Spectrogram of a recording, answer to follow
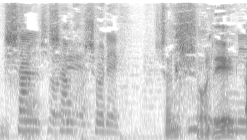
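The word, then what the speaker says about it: Jean Jaurès: ¿Cómo se pronuncia? ¿Jean Jaures o Jean? – Jean Lloré. – Ah, nada que ver. Nada que ver. Jean Lloré, eso es porque no soy de Capital.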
